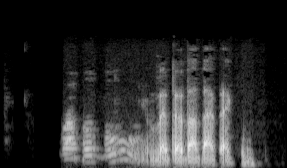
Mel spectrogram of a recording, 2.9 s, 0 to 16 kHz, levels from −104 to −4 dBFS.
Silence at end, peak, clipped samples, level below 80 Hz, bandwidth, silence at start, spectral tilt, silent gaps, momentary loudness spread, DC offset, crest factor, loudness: 0.35 s; -2 dBFS; under 0.1%; -56 dBFS; 5.6 kHz; 0.65 s; -10.5 dB/octave; none; 17 LU; under 0.1%; 22 dB; -23 LUFS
